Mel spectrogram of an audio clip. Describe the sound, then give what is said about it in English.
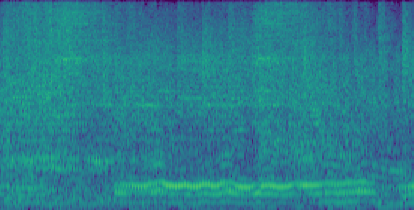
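Loud off-road race car engines roar and whine continuously during an off-road race in the Mojave Desert, with a sustained rising and wavering engine tone and gritty rumble, as the vehicles drive by with no talking. “This is the Mojave Desert. It's huge and quiet. Unless there's an off-road race.”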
